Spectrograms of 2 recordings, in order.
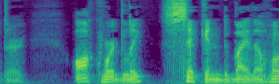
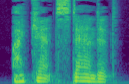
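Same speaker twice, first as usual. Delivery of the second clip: silent rage; 5 semitones higher than usual. A narrator's reading. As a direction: let the rage burst out, held back. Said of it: "Geryon raged silently".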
